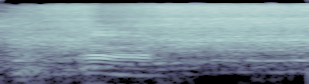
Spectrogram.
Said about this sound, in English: Sorry, we got a blender in the background.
